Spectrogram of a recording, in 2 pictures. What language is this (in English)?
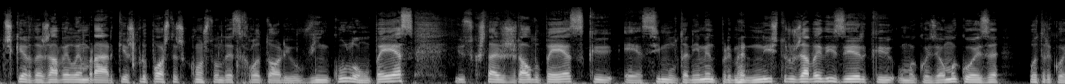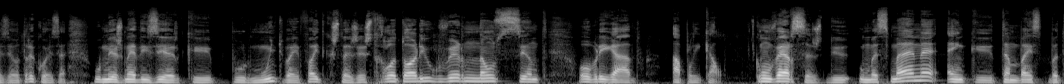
Portuguese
